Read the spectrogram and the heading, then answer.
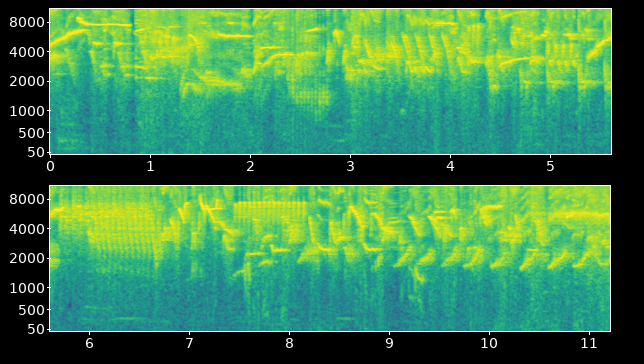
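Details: Two canaries in a 'gacor nembak panjang' style, a lively song with long bursts, pour out a dense, continuous high warble of whistled slurs, rapid trills and buzzy rolls, overlapping without pause throughout.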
